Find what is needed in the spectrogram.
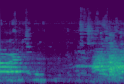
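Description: Evening (Maghrib) call to prayer sung over a mosque loudspeaker: a long held note fades out about half a second in, and after a short pause a new drawn-out phrase swells up near the end.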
